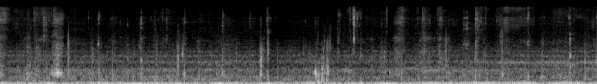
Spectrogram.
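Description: Person chewing soft chilled bread with chocolate filling, with small wet mouth clicks scattered through, over a steady low hum.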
